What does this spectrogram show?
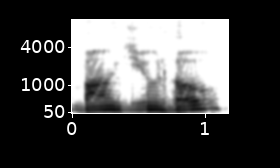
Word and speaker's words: Bong Joon-ho: How do you pronounce his name? Do you know how? Bong Joon-ho.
